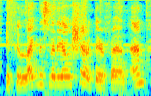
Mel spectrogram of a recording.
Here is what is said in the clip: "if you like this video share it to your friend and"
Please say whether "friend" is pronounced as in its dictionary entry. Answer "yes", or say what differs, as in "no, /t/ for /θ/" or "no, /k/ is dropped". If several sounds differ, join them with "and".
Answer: no, /ɹ/ is dropped and /d/ is dropped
